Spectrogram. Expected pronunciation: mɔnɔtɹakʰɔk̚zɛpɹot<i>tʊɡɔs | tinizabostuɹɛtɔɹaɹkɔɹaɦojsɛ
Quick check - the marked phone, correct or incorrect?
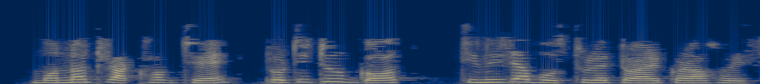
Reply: correct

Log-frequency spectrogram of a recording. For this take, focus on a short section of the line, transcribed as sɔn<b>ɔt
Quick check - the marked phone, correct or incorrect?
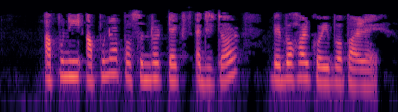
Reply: incorrect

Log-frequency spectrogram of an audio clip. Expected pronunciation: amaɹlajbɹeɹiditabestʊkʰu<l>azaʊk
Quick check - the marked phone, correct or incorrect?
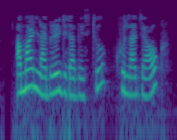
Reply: correct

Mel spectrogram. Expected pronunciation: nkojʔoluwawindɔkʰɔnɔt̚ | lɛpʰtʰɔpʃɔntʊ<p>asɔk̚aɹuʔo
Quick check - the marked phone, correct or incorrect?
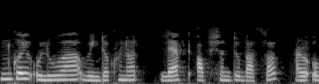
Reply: incorrect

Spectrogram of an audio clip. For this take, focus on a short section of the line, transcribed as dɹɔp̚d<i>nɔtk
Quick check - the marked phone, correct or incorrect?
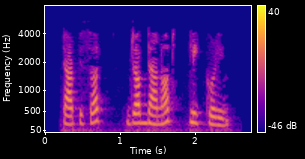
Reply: incorrect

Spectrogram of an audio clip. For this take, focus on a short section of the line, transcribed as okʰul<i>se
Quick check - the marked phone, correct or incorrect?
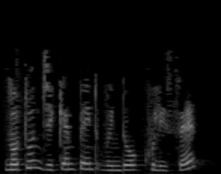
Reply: correct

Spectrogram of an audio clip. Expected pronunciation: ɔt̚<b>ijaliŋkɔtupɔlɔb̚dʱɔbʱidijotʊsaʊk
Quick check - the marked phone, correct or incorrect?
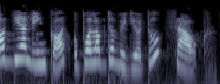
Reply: incorrect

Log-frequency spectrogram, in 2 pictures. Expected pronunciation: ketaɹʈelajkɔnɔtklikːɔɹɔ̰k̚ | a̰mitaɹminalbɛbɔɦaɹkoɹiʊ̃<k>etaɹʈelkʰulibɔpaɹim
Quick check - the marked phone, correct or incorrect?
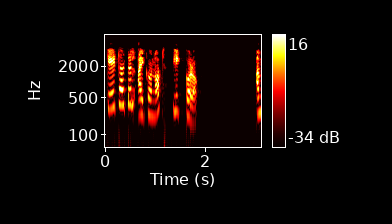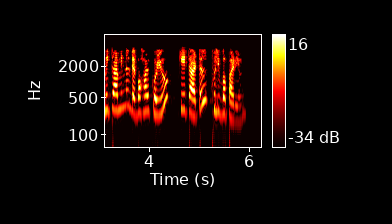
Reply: correct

